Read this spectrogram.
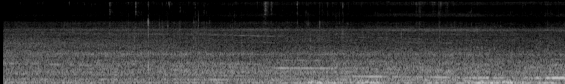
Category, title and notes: Soundscapes > Urban
A tram passing the recorder in a roundabout. The sound of the tram breaking can be heard. Recorded on a Samsung Galaxy A54 5G. The recording was made during a windy and rainy afternoon in Tampere.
